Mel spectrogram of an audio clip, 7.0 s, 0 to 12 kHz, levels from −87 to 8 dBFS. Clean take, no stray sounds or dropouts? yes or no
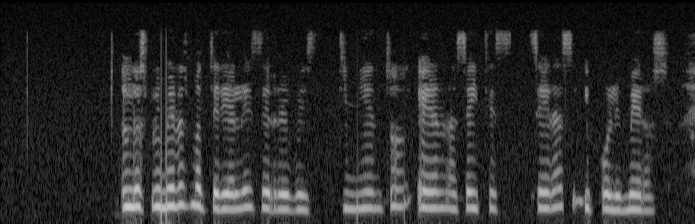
yes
